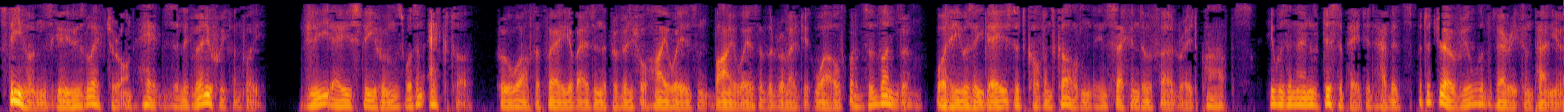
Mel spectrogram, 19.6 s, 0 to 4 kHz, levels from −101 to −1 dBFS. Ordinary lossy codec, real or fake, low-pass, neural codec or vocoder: MP3, 16 kbps; fake; 3.6 kHz; codec, 24 kHz, 0.9 kbps, WavTokenizer, small release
